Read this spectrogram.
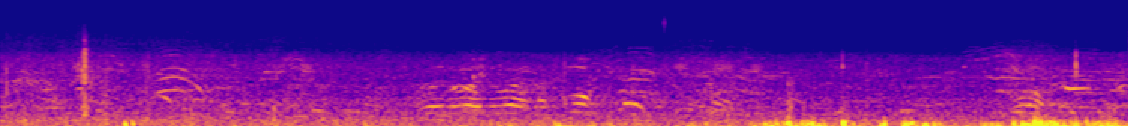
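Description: Young players shout and call out to each other far off outdoors.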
